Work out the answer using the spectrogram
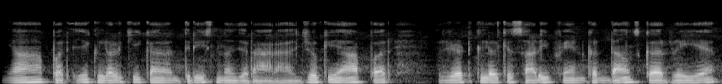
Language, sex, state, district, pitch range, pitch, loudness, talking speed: Hindi, male, Jharkhand, Garhwa, 90-105 Hz, 100 Hz, -18 LUFS, 190 wpm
